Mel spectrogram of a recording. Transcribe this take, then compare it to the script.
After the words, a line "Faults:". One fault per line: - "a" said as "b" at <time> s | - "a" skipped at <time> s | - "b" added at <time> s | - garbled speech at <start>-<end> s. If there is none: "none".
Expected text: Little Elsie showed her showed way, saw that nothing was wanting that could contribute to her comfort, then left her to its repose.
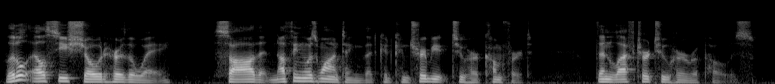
Little Elsie showed her the way, saw that nothing was wanting that could contribute to her comfort, then left her to her repose.
Faults:
- "showed" said as "the" at 1.2 s
- "its" said as "her" at 6.7 s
